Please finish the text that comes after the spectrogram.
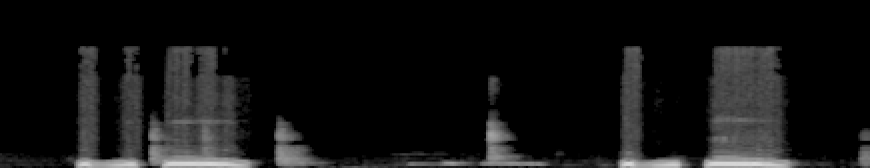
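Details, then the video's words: Spotted dove with the 'giọng thổ' voice, described as fitting the forest when setting traps; two phrases, each a short wavering note then a smooth descending coo, with faint clicks between. "cu gáy giọng thổ Thúc Đấu giọng hợp rừng khi đi gài"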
